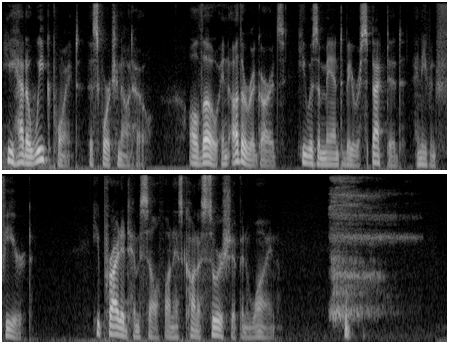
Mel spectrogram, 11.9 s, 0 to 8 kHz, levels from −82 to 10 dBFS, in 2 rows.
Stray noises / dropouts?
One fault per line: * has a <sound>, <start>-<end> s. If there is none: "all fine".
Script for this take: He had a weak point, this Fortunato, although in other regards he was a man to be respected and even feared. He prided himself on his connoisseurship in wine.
* has a sigh, 10.3-11.5 s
